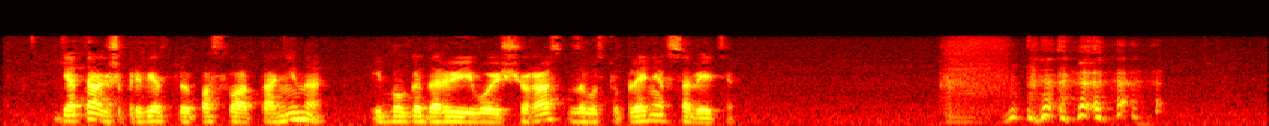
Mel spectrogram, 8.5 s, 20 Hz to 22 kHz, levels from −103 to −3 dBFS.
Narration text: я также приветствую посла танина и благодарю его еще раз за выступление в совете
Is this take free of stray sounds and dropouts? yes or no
no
